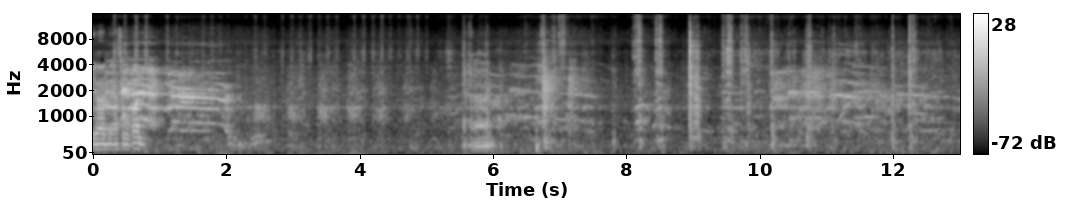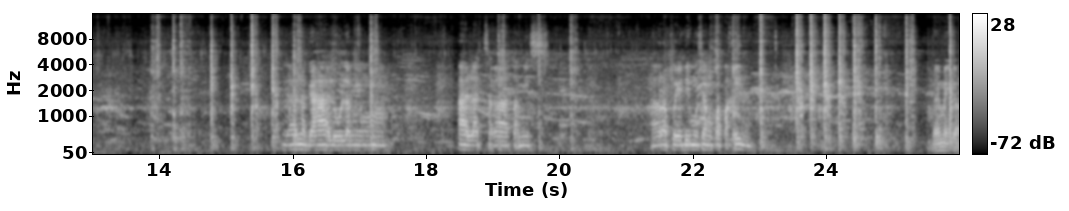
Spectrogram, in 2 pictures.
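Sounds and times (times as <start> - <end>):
rooster crowing: 0.0 - 2.4, 5.6 - 7.6, 10.2 - 13.5, 17.2 - 25.4
metal ladle scraping wok: 8.1 - 17.5, 22.2 - 26.0.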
